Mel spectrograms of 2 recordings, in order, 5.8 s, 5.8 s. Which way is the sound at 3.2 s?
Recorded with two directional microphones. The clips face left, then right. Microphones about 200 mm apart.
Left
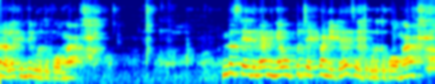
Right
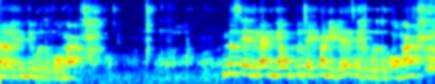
35° left (ahead or behind).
